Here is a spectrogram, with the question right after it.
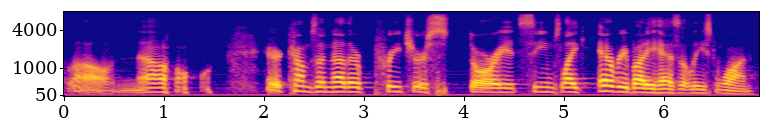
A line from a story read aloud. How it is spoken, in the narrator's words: Craddock said he groaned inwardly and thought to himself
